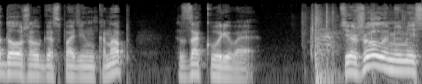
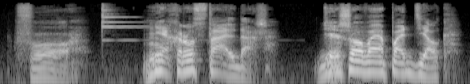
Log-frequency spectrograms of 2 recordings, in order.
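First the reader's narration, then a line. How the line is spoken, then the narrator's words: Scoffing snort. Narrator (Russian): хмыкнул он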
